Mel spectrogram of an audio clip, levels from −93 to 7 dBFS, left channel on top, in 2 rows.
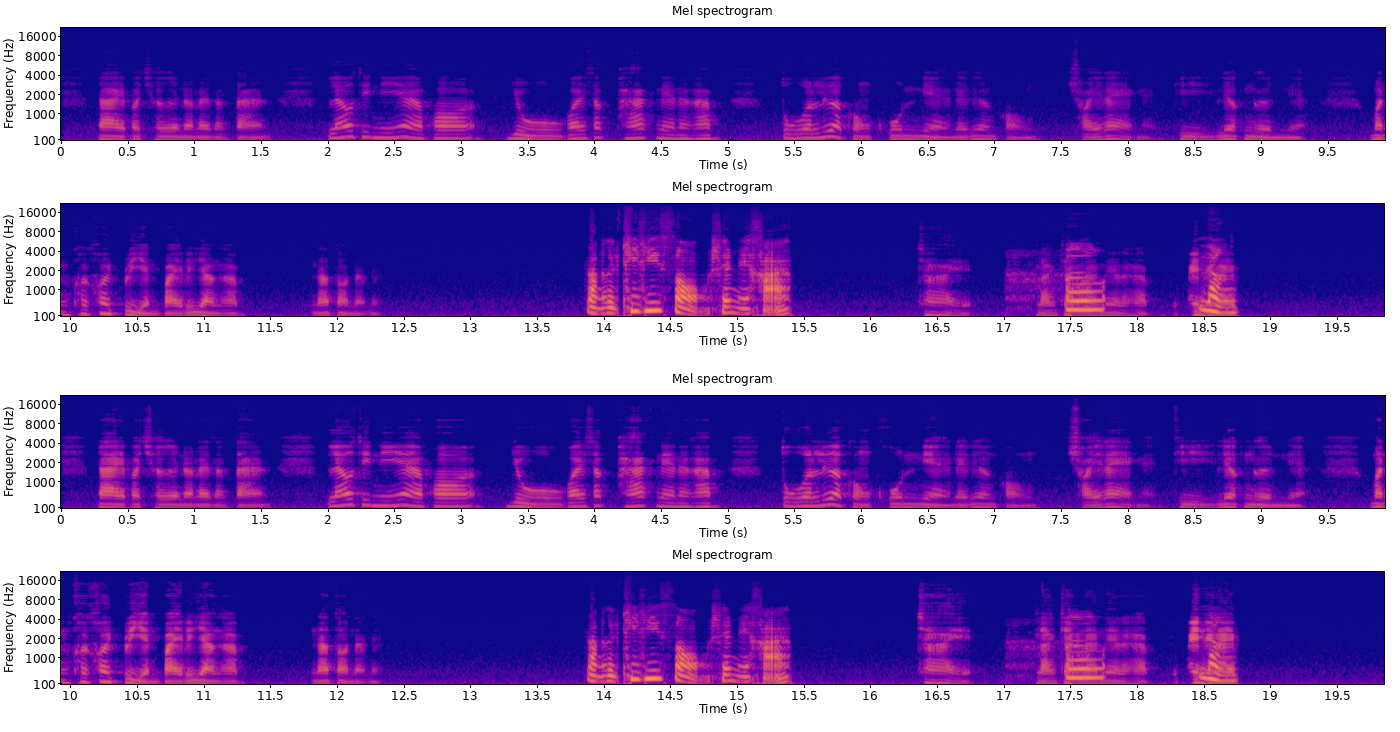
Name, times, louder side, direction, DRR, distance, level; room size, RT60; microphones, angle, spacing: voice 1, 0.0-11.3 11.8-12.3 16.4-16.8 17.2-18.1 18.4-18.8, right 3 dB, 70° right, 7.7 m, -44 dB
voice 2, 13.9-15.4 17.5-17.8 18.5-18.8, left 2 dB, 25° left, 4.6 m, -27 dB
open air
head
